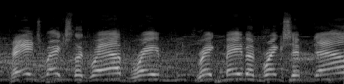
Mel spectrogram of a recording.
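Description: Against noticeable background noise, a man speaks in a raised, projected voice, high-pitched, at a moderate pace. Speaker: radio play-by-play announcer. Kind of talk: live football play-by-play commentary, call of each snap.

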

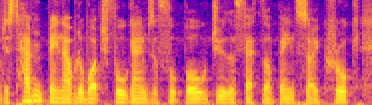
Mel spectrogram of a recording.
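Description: An unremarkable speaking voice from a man, fairly low in pitch with fairly even intonation, dry with no echo and a quiet background. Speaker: fantasy sports channel host. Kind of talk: casual vlog chat. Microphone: webcam.

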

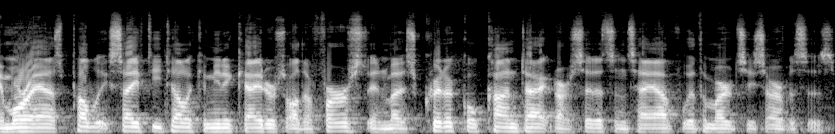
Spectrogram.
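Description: Speaking at a very fast pace, a man holds a monotone, flat intonation. His pitch is fairly low. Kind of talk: formal proclamation reading. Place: meeting room.

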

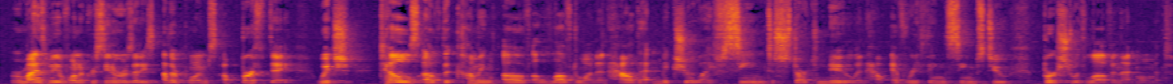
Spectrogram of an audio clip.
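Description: A man at a moderate pace, with lively intonation and big swings in loudness, over light background noise. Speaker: teacher. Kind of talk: poetry reading then commentary. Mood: warm, cheerful. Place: classroom. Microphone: phone near.

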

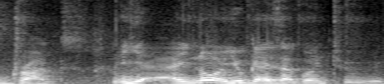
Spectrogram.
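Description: Noticeable background noise sits behind a man speaking at a moderate pace. His intonation is lively. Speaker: TV talk show host. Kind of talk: TV talk show interviewing. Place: shop. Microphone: lapel.

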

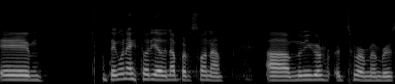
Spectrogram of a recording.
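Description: A woman's medium-pitched voice at a fairly quick pace, quiet background behind her. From Uruguay. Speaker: live TV show host. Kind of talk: live bilingual talk show, advice and reading chat. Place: studio. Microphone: headset.

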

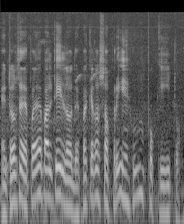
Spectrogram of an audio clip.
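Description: A man with an unremarkable speaking voice. He talks at a moderate pace with lively intonation. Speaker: war veteran. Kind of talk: casual chat.

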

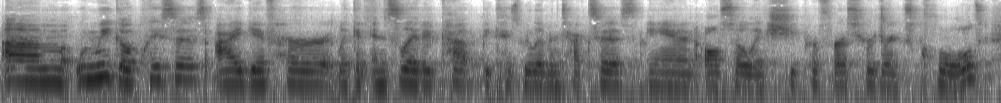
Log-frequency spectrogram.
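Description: A woman talks at a moderate pace with lively intonation. Light background noise can be heard. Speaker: haul vlogger. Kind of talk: casual vlog chat. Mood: cheerful and chatty. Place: home room. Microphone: phone near.

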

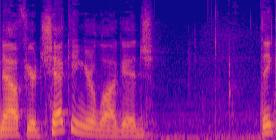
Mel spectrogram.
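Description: Pitch swings very widely as a man talks at a moderate pace. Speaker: guest. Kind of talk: interview answer. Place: studio. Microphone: lapel.

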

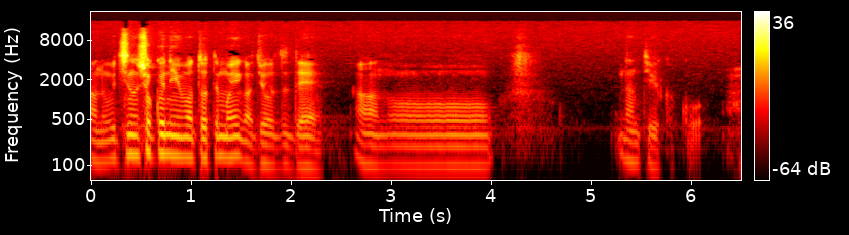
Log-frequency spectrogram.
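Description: Speaking at a fairly slow pace with long, frequent pauses, a man talks in a fairly low pitch with ordinary pitch variation. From Japan, Ishikawa; Japan. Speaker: artist. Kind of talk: gallery talk. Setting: gallery with audience. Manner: halting. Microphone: handheld.

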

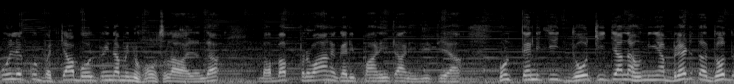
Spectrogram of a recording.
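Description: A man with a high pitch speaks over clear music in the background. The sound is dry with no echo. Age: 80s+. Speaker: marathon runner. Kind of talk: interview answer. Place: street. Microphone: handheld.

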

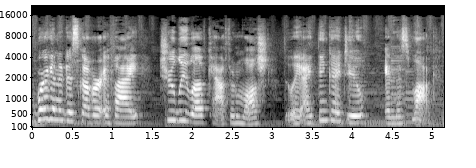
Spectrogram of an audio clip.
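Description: Speaking fairly quickly, a woman is heard over clear background music. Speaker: book vlogger. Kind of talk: casual talk to camera. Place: home room.

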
